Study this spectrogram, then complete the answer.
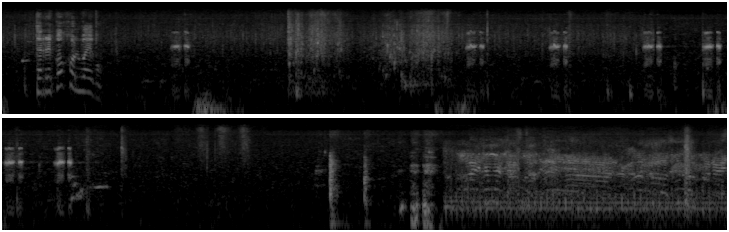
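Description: Frogs croak in a steady chorus, with repeated throaty calls near and far over a low droning background that swells louder toward the end.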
